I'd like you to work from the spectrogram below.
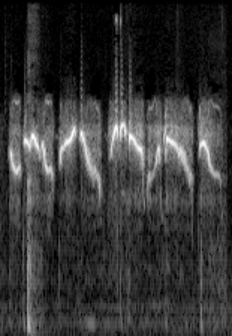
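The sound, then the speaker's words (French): A bird singer whistles a rapid imitation of birdsong, bright warbling phrases and sliding trills in quick bursts, fairly loud, with no talking. “d'avoir été avec nous ce matin, chanteur d'oiseaux,”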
